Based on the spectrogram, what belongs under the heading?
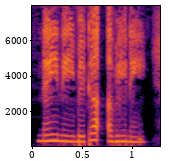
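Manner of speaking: normal talking voice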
